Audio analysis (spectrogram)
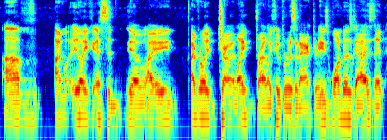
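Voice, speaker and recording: A young man with a fairly low voice, hoarse and stuffed-up from a recent cold. He rambles loosely through a film review, full of ums, likes and casual swearing. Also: fairly bright tone. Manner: rambling, frequent fillers and profanity.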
